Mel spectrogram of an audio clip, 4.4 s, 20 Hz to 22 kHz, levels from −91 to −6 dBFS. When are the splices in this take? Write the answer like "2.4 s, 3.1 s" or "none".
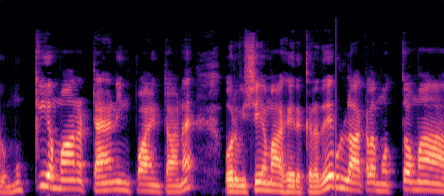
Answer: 3.4 s

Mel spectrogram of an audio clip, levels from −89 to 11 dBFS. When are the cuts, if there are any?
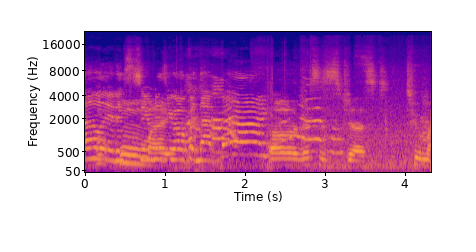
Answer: none

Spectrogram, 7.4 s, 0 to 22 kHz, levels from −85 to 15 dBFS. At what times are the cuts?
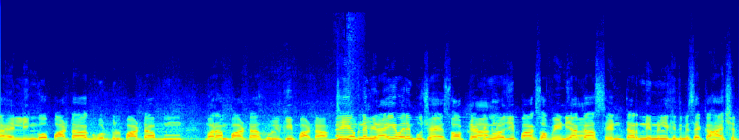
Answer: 3.4 s

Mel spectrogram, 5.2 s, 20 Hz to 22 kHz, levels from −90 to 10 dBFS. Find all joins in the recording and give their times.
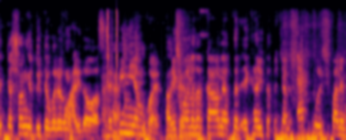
1.6 s, 2.4 s

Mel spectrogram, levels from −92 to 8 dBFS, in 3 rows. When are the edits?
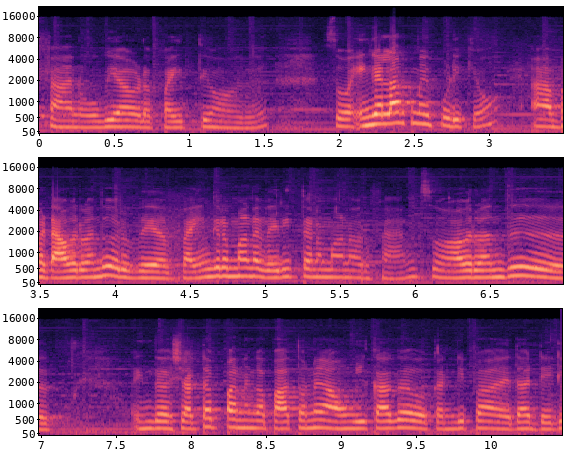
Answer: none

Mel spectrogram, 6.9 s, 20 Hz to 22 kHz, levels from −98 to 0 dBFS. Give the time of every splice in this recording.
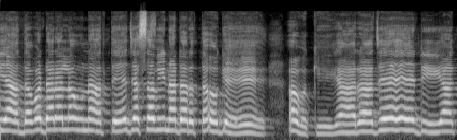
none

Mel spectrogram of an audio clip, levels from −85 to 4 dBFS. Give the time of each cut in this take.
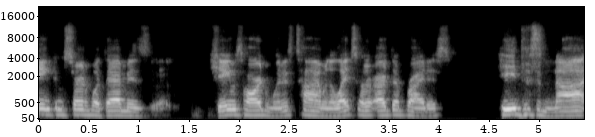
none

